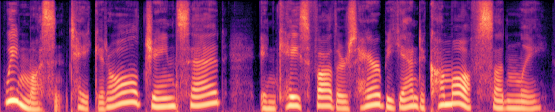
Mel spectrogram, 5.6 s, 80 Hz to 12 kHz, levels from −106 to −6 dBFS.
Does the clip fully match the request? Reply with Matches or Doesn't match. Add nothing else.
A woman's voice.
Matches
